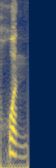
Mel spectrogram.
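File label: "hun", Mandarin Chinese pinyin, neutral tone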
